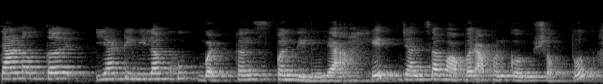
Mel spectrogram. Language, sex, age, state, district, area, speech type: Marathi, female, 18-30, Maharashtra, Akola, urban, spontaneous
